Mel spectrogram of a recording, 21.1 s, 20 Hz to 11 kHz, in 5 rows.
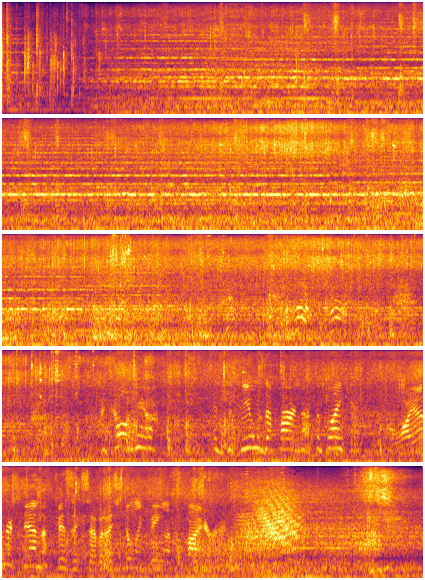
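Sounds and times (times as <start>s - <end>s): background music: 0.0s - 21.0s
flames burning with low rumble: 0.8s - 21.0s.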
